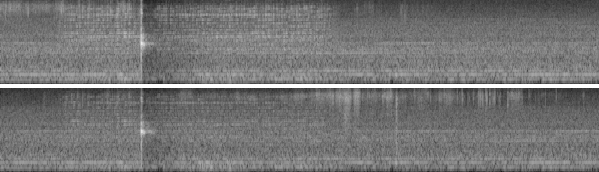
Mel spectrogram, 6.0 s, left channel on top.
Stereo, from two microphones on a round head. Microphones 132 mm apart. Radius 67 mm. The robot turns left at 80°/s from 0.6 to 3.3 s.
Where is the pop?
50° left (ahead or behind), 0.6 m; by 1.6 s 55° left (ahead or behind), 0.6 m.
